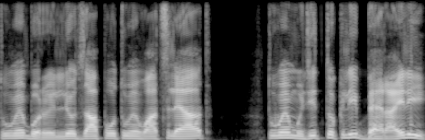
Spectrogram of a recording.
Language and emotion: Goan Konkani, angry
